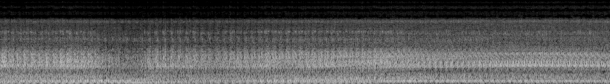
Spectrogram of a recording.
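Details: Detroit Diesel 6-71 two-stroke in a 70-year-old 4104 bus, after a new fuel pump and two replaced sticking injectors: runs on all cylinders with a steady, deep, even beat, idling a little high but healthy. Normal idle after repair.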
